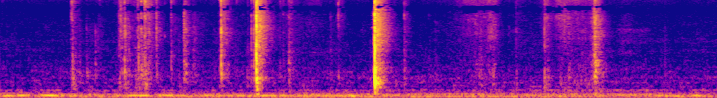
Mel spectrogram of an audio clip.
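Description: Close-up eating sounds: a person licking food off his fingers and chewing, with wet lip smacks and clicks, two of them sharp and loud a little past the middle, over a low steady hum.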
